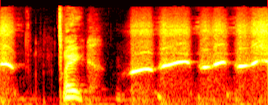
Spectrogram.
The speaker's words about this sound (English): I have this chip between my teeth. It makes me whistle between them.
